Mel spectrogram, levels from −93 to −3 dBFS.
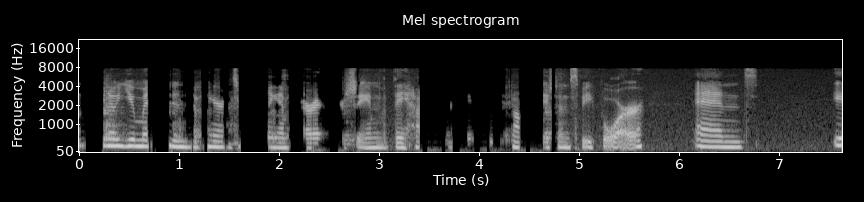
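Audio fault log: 0.0–2.82 s and 3.4–4.79 s, speech suppressed in double talk: the talker's level repeatedly dips and breaks into pieces, falling by as much as around 40 dB, for roughly two seconds in the first span and one in the second. The likely cause is an echo canceller that could not tell the talker from loudspeaker echo while both sides spoke, so it turned everything down. Unlike packet loss, the gaps follow the other voice's activity rather than arriving as brief clicks or robotic fills.
0.25–0.42 s, 1.19–1.53 s, 2.69–2.76 s and 3.87–4.75 s, other side's voice leaking through: a second voice sits underneath the talker, around 15 dB down in the first scrap and around 20 dB down in the others, with the last stretch lasting nearly a second. It is likely far-end audio from the loudspeaker that the echo canceller left in the microphone signal. Room reverberation would smear the talker's own voice, but this is a separate voice that starts and stops independently and falls within the suppression spans.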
